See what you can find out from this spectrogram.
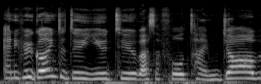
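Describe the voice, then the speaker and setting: Music plays in the background as a woman speaks with a Spanish accent. Her pitch varies in an ordinary way. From Uruguay. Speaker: fashion YouTuber. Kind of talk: casual vlog monologue.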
